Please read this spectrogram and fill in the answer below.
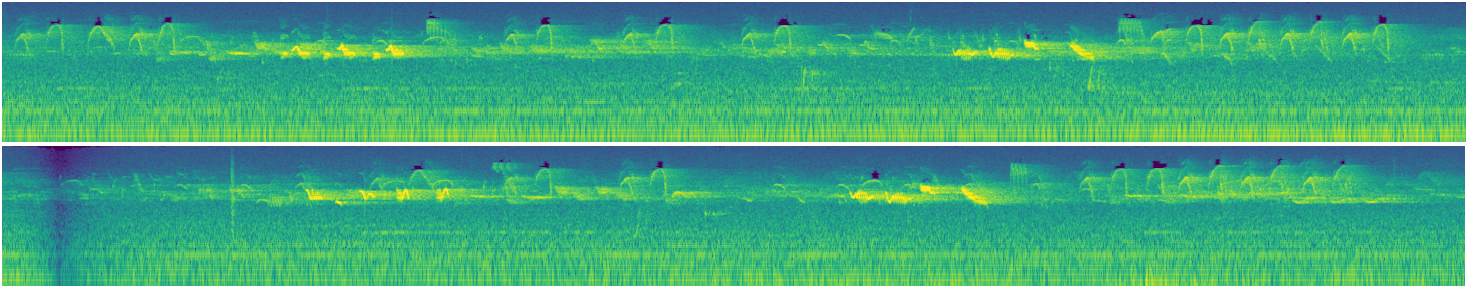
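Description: Small songbirds singing, quick high chirps and twittering phrases coming in clusters, over a faint steady hum; the sound drops out briefly about halfway through.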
